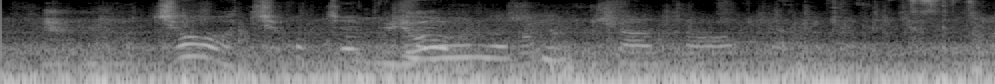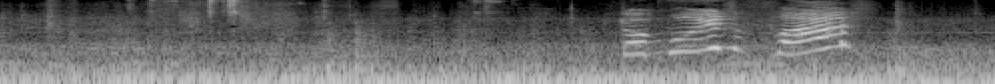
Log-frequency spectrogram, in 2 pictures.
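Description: Young boys talk and call out excitedly close by.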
